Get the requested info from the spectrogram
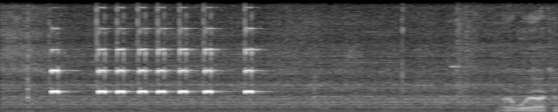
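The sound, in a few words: egg timer beeping while being set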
